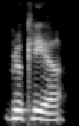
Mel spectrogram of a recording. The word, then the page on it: bricklayer: Indian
